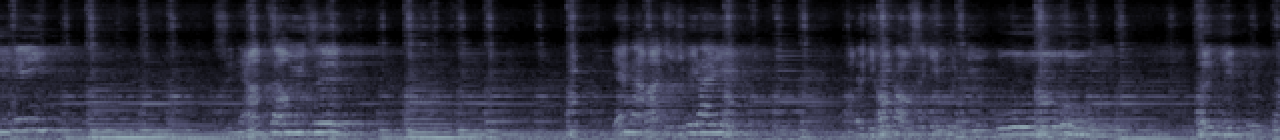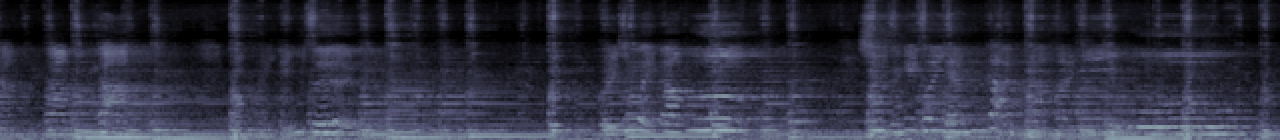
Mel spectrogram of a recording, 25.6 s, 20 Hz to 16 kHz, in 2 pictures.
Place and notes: Protest, Hakka singer, Zoom H4n+ Soundman OKM II
台北市 (Taipei City), 中華民國, 26 May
